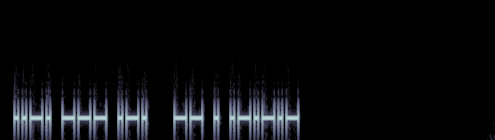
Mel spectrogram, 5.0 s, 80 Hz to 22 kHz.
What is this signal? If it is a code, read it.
Morse code, heard as a keyed tone, about 30 wpm, 700 Hz. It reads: FOR ME.
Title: Sentences from Top 1000 Words - Review Part 3 - 30wpm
